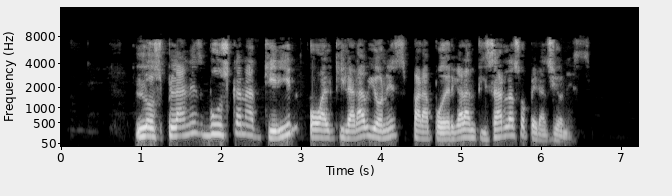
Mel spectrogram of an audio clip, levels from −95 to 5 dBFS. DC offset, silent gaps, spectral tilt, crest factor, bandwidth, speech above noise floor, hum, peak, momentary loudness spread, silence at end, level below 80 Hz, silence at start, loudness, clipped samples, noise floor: under 0.1%; none; -4 dB/octave; 16 dB; 8 kHz; 73 dB; none; -2 dBFS; 8 LU; 0.65 s; -58 dBFS; 0.95 s; -16 LUFS; under 0.1%; -89 dBFS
